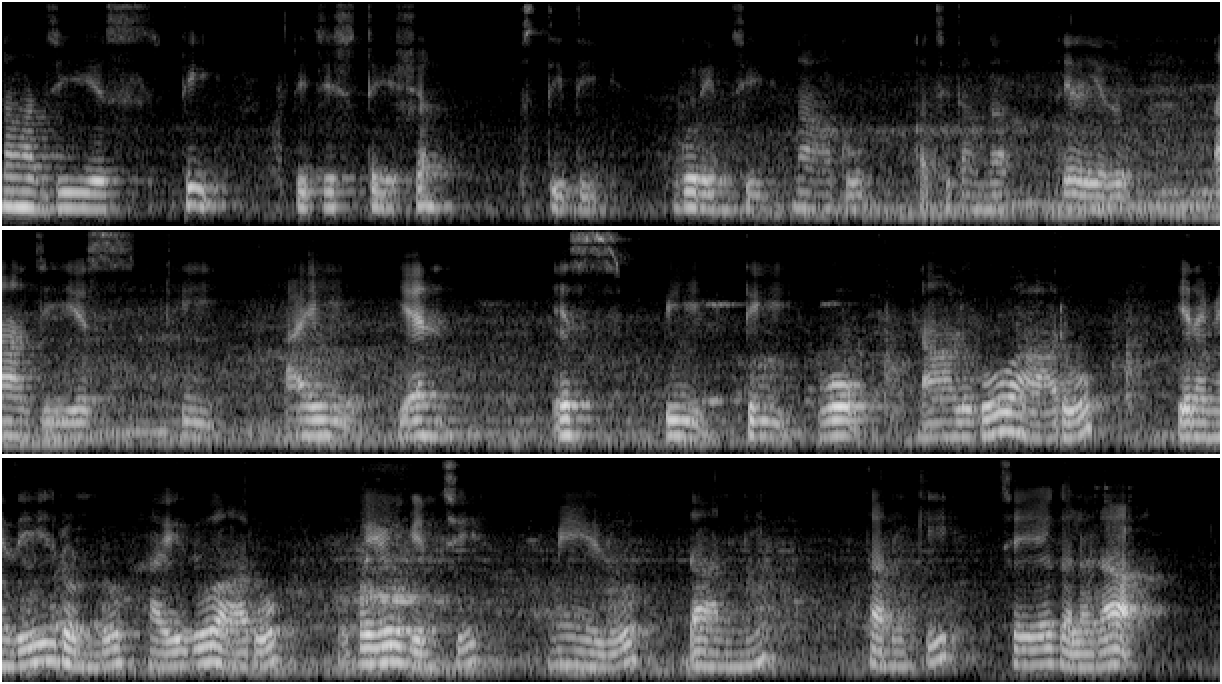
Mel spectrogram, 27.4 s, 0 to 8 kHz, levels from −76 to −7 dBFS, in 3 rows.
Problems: constant background noise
